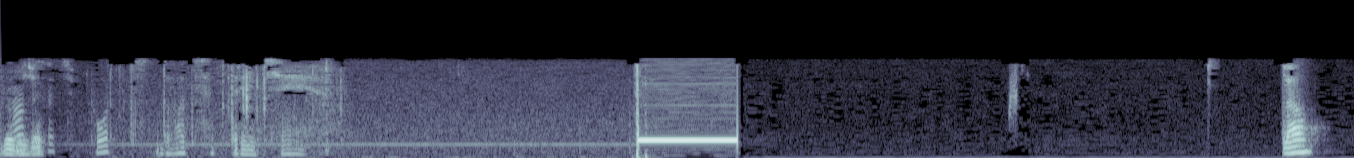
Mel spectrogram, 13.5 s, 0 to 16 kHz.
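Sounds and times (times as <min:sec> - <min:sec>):
speech: 0:00.0 - 0:02.0
loud telephone tone: 0:06.4 - 0:07.4.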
